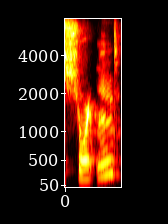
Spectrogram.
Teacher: you're not going to pronounce the ED as a separate syllable. All of this is done for the sake of meter.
